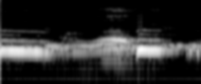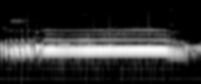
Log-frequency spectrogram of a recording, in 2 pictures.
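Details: Puter pelung dove, one of nine birds with distinct song characters: wavering rising and falling notes, a brief clear tone, a rapid pulsing trill, then a long steady held coo lasting about one and a half seconds.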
